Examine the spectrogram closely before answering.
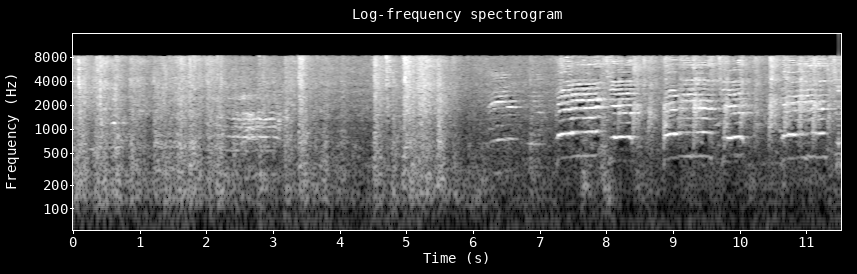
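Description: A small crowd shouts and cheers in an echoing hall.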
